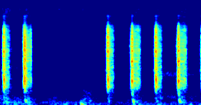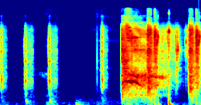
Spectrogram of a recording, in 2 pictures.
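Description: Quick electronic blips tick in an even rhythm.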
